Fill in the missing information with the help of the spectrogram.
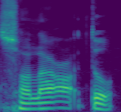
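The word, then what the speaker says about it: صنعت: দিয়েছি মিনশারিমা সনাতুয মা সনাতু এযেটা আইনের মত মনে করে নিবেন মিনশারিমা সনাতু সনা আইনটা খেয়াল করবেন মা সনাতু আবার দি কামাসতাতু আউজুবিকা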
